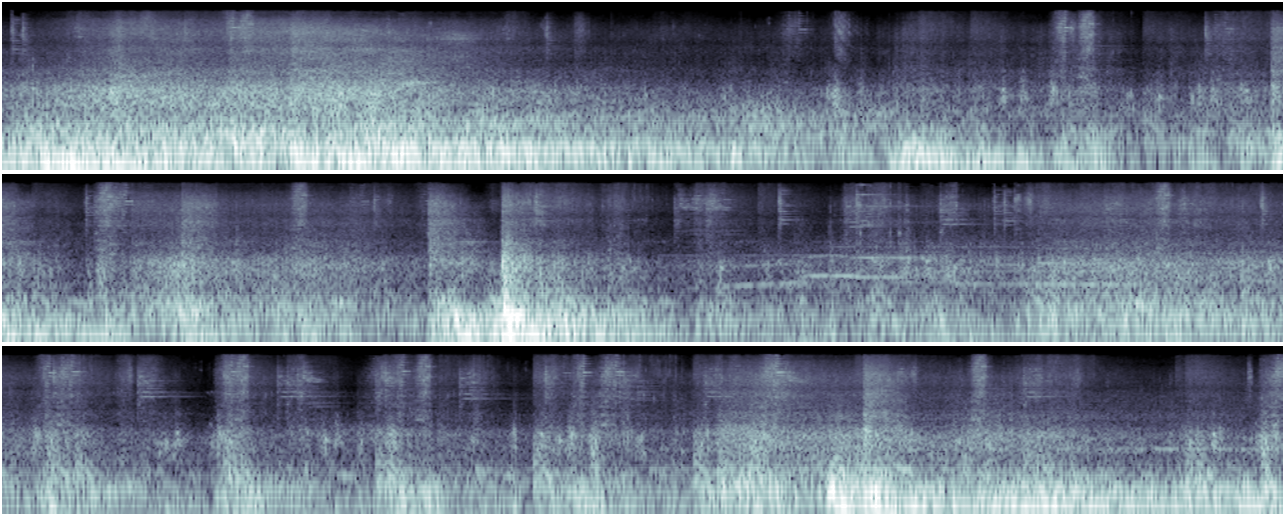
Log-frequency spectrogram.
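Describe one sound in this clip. Game weapons clash and thud in rapid hits.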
